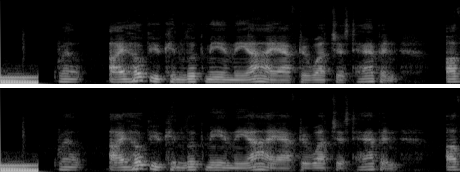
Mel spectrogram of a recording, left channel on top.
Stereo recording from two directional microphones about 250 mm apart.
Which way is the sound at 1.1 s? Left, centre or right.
Left.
